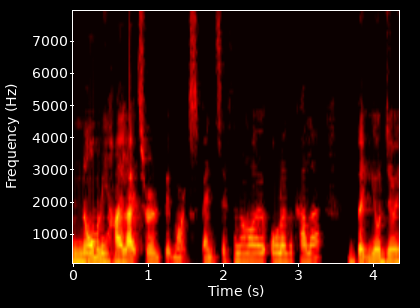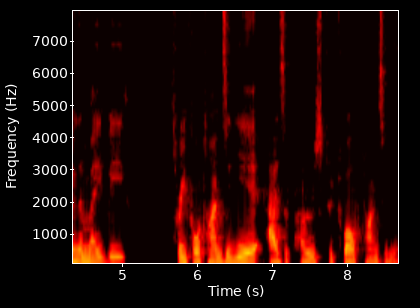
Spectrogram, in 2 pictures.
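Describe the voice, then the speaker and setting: Over a quiet background, a woman with a fairly low pitch speaks at a moderate pace in a plain, everyday voice, with lively intonation and big swings in loudness. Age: 60s. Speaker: hair colorist. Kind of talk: interview.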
